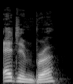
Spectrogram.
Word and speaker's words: Edinburgh: So the Edinburgh Festival, and yes, it's pronounced Edinburgh, not Edinburgh or Edinburgh.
